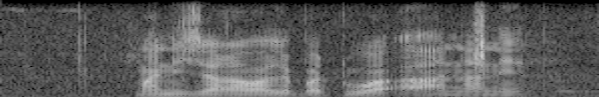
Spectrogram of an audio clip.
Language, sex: Southern Sotho, male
